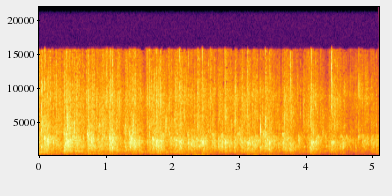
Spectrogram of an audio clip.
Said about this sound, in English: Get on your feet and clap your hands to the Lord. Come on, give him a praise. Hallelujah.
